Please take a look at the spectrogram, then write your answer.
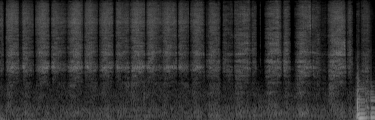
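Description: A piece of aerogel is handled right against the microphone, giving a rhythmic series of close, dry scratching and rubbing strokes, with a soft bump at the end.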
